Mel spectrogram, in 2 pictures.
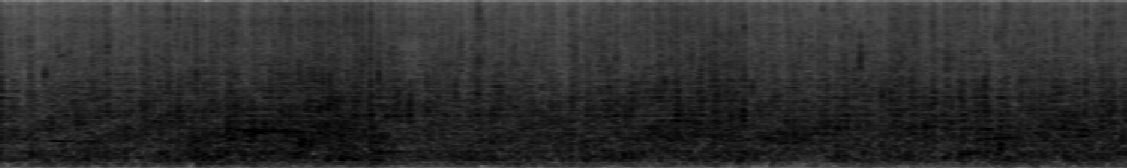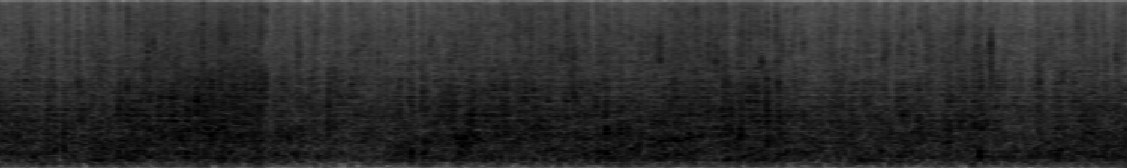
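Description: Two polar bears wrestling in a pool, their bodies churning the water into steady splashing and sloshing.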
